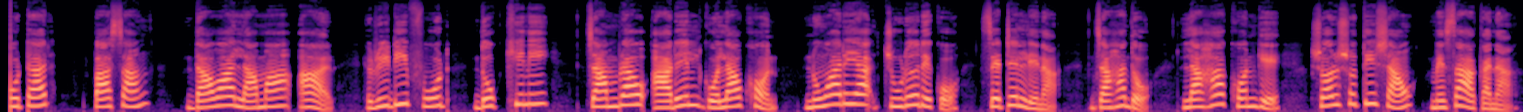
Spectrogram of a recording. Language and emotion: Santali, neutral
